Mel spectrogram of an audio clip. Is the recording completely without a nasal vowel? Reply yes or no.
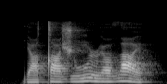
no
